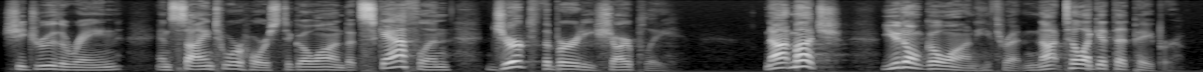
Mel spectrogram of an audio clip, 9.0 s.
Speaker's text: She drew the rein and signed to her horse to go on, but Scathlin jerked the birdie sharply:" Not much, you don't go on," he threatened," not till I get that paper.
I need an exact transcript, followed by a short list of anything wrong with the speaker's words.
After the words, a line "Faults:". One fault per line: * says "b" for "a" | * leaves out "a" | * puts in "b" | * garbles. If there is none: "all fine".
She drew the rein and signed to her horse to go on, but Scathlin jerked the birdie sharply:" Not much, you don't go on," he threatened," not till I get that paper.
Faults:
all fine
